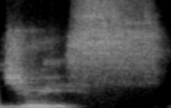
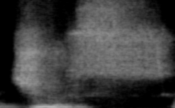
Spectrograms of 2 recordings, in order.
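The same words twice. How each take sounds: First: "juice" with an extra i, JOO-ees; mispronounced juice. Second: "juice" with one pure oo, JOOS; correct juice. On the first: Teacher showing learners their common error, "juice" as JOO-ees. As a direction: say "juice" wrongly as two vowels, oo-ee. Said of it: "nós queremos muito dizer juice". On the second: Teacher correcting learners, "juice" as JOOS. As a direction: say "juice" with only a long oo, no i. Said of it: "é só U ali". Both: Shown as a demonstration.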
